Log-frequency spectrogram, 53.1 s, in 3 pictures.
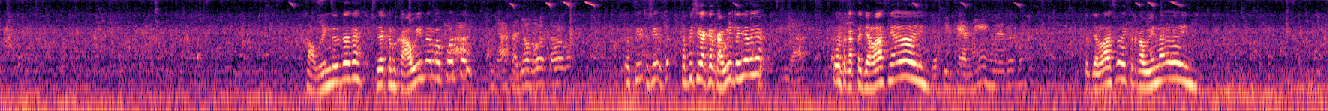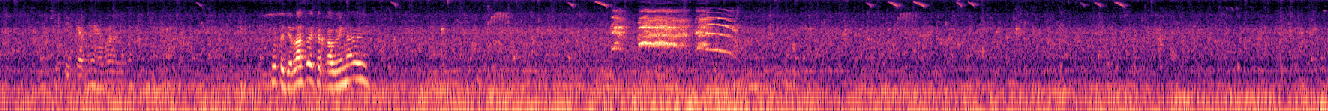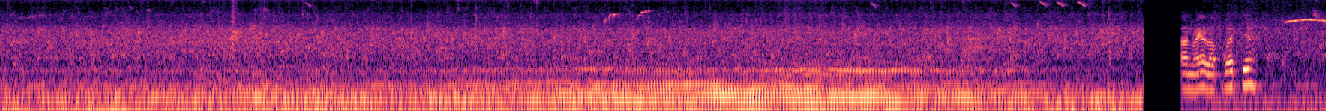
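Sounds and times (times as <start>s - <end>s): loud bird call: 52.5s - 53.0s.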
